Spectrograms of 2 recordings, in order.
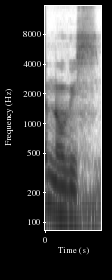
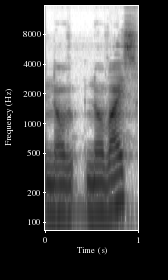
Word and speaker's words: novice: अगर इसको तोड़ते हैं तो नोविस, इसे नोवाइस पढ़ा नहीं जाता है।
